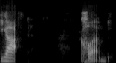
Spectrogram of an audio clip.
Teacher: I won't release the T if it's at the end of the sentence or the phrase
